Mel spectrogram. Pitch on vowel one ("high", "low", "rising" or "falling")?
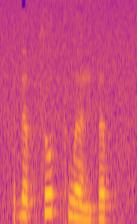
low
